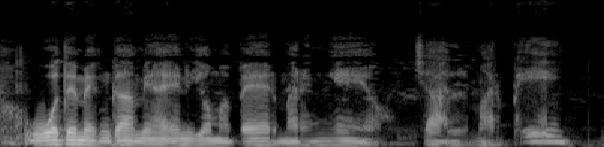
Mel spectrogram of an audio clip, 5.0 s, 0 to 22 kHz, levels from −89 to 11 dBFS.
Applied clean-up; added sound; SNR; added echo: none; none; none; none.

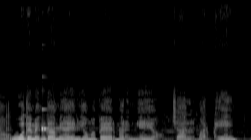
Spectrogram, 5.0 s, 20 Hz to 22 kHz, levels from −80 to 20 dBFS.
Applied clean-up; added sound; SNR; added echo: none; Chime; 4 dB; none.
